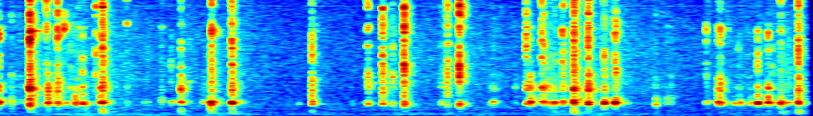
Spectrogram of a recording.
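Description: Computer keyboard being typed on: quick clusters of keystrokes with short pauses between them.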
